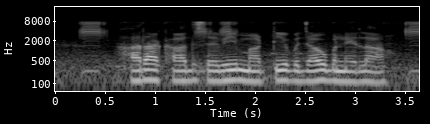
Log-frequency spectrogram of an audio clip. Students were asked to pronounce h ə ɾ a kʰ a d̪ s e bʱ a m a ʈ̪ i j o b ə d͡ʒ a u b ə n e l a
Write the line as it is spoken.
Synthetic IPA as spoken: h a ɾ a kʰ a d̪ s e bʱ i m a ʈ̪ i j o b ə d͡ʒ a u b ə n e l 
